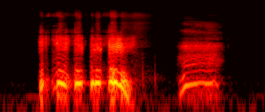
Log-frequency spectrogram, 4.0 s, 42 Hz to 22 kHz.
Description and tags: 05 dictator inademing
Murmur before starting a speech or sentence. Clearing throat and taking a breath.
effects, gamesound, man, strange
